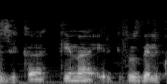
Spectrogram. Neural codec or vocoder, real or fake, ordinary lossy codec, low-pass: none; real; MP3, 32 kbps; 10.8 kHz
